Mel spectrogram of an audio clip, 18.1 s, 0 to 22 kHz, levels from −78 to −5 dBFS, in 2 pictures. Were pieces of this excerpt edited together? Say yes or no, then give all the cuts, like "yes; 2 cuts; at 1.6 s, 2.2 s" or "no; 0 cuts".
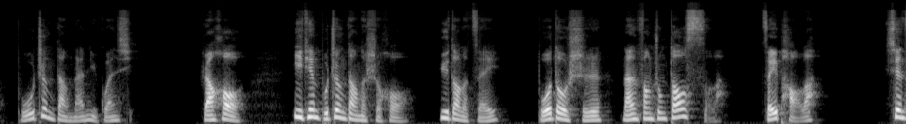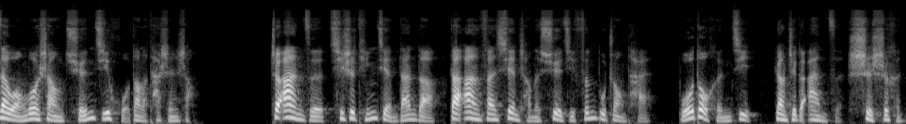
yes; 3 cuts; at 8.7 s, 13.5 s, 16.7 s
